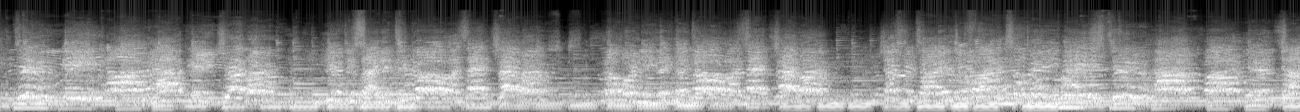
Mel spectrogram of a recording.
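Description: Live ukulele band playing an upbeat song: ukuleles strumming over a stepping bass line, with several voices singing together.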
